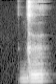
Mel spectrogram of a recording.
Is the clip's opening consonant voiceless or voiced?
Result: voiced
